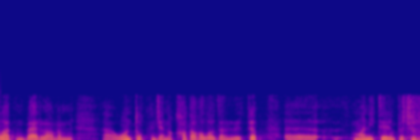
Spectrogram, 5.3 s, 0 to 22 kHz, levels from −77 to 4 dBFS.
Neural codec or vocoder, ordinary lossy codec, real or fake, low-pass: codec, 16 kHz in and 24 kHz out, 0.9 kbps, LongCat-Audio-Codec, four codebook decoder; MP3, 48 kbps; fake; 7.2 kHz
